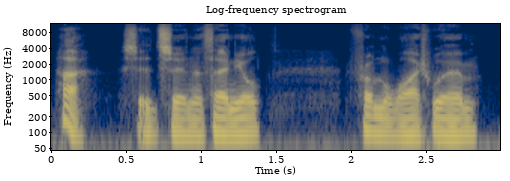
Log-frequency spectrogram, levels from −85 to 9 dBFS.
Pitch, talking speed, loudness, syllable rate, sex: 95 Hz, 160 wpm, -17 LUFS, 5.3 syllables/s, male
